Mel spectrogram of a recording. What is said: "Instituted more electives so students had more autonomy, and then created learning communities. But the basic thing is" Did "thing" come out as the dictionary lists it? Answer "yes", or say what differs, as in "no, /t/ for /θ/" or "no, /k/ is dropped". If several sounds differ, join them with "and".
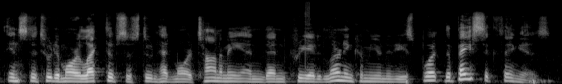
yes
